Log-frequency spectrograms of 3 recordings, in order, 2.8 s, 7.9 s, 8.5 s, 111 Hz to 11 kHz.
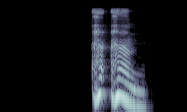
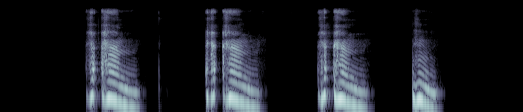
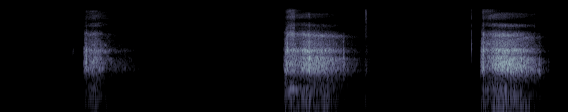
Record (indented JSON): {
  "cough_length": "2.8 s",
  "cough_amplitude": 28222,
  "cough_signal_mean_std_ratio": 0.4,
  "three_cough_length": "7.9 s",
  "three_cough_amplitude": 28086,
  "three_cough_signal_mean_std_ratio": 0.45,
  "exhalation_length": "8.5 s",
  "exhalation_amplitude": 11538,
  "exhalation_signal_mean_std_ratio": 0.37,
  "survey_phase": "beta (2021-08-13 to 2022-03-07)",
  "age": "18-44",
  "gender": "Male",
  "wearing_mask": "No",
  "symptom_none": true,
  "smoker_status": "Never smoked",
  "respiratory_condition_asthma": false,
  "respiratory_condition_other": false,
  "recruitment_source": "REACT",
  "submission_delay": "1 day",
  "covid_test_result": "Negative",
  "covid_test_method": "RT-qPCR",
  "influenza_a_test_result": "Negative",
  "influenza_b_test_result": "Negative"
}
